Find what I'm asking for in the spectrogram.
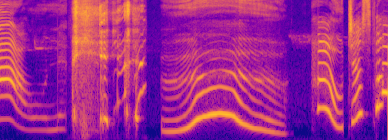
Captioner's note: giggles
